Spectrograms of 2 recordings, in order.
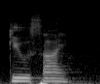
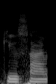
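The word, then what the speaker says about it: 救済: Kyu sai, đây không phải là kyu dai nhá, xin lỗi, đọc phải là kyu sai mới đúng.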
